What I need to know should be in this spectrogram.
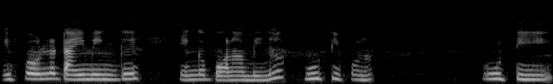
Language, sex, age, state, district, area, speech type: Tamil, female, 18-30, Tamil Nadu, Thoothukudi, urban, spontaneous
